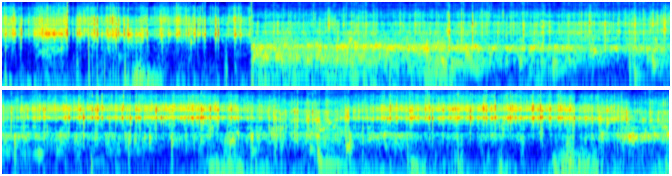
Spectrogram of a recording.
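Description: Bubbles from a diver's breathing gurgle and rumble underwater in bursts.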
